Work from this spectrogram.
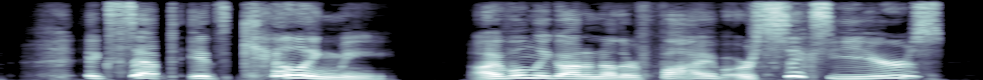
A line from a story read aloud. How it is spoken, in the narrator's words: he cried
